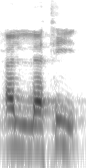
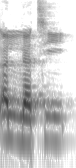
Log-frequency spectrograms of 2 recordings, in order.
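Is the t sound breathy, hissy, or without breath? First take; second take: breathy; hissy. First: The t has light breath and no hiss. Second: The t has heavy breath with an s-like hiss. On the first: The speaker calls it right. "بالتاء مهموسة بدون رائحة السين هكذا" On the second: The speaker calls it wrong. "يبالغون في الهمس"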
